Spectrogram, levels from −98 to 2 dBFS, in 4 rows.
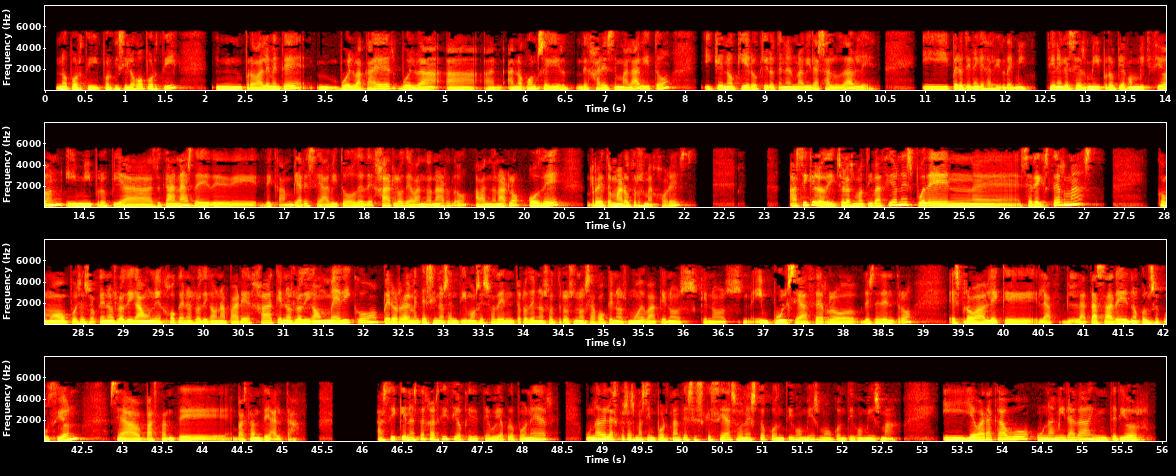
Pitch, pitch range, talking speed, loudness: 160 Hz, 150-185 Hz, 180 wpm, -21 LUFS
